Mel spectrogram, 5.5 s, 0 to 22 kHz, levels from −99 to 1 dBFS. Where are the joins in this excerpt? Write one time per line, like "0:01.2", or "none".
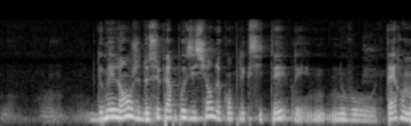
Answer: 0:03.9

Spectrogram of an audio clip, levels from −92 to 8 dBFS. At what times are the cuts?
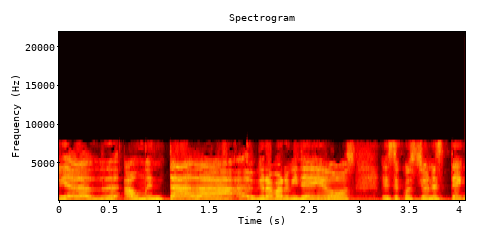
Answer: none

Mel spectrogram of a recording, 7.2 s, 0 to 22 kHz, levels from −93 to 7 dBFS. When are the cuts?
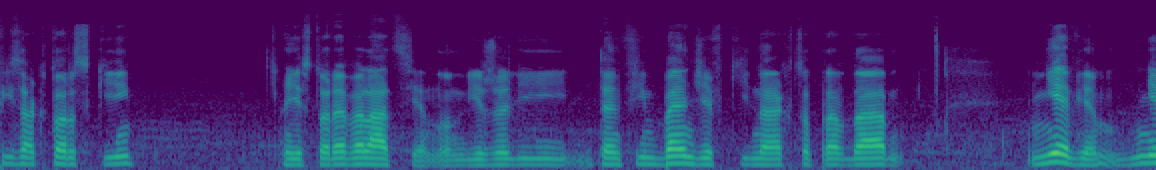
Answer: none

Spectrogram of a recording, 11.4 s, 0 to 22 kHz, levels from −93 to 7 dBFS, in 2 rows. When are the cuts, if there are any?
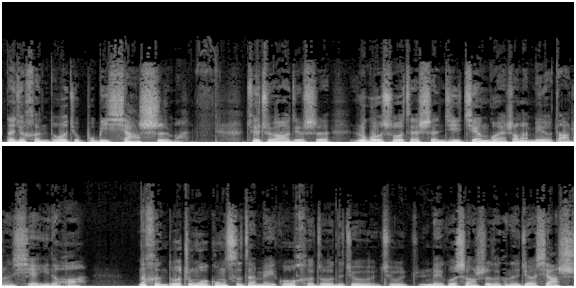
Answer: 0:03.5

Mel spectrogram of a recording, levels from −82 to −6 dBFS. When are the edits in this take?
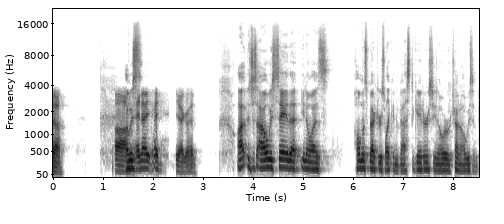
0:02.3
0:06.6

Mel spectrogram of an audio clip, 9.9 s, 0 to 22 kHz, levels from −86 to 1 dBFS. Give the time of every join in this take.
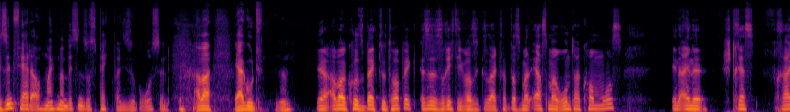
none

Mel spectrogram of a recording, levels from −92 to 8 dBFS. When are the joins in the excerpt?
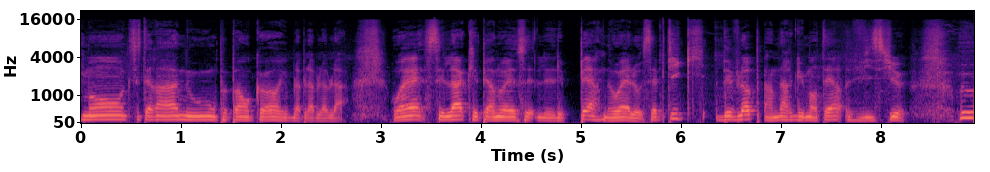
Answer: none

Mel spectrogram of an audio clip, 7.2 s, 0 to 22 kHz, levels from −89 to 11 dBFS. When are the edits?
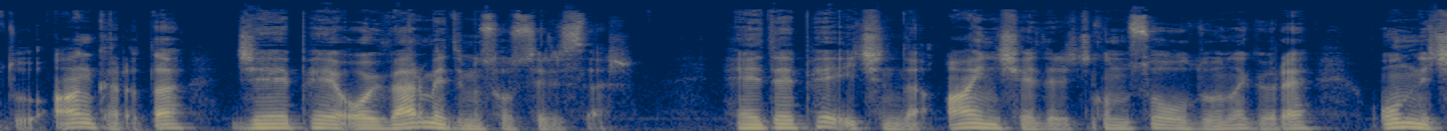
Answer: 0:05.4

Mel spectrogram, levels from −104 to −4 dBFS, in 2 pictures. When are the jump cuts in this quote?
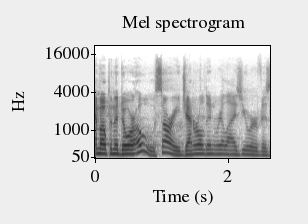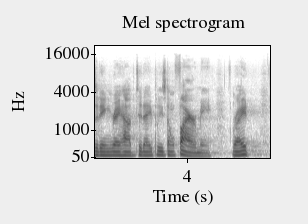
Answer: none

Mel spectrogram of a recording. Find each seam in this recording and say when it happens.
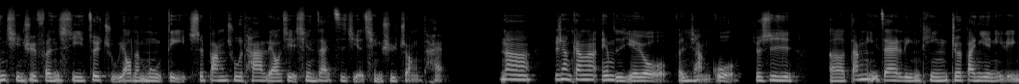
0:06.1
0:07.5

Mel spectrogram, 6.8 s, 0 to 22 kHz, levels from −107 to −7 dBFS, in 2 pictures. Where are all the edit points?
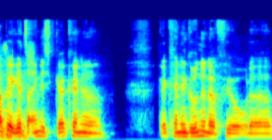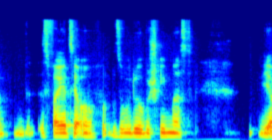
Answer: none

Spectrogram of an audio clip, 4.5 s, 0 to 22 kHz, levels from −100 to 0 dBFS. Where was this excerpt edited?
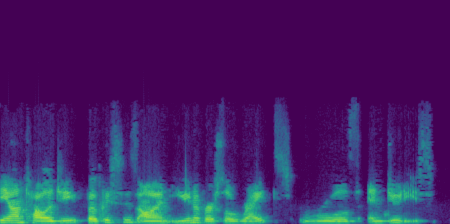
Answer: none

